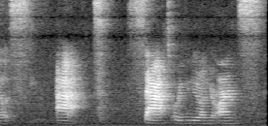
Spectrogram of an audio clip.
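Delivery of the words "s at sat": "s-" hissed, "at", then "sat" blended louder; tapped sound blending. Shown as a demonstration. Teacher shows how kids tap and blend sat. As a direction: split then blend the word. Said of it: "tap them where they go".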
